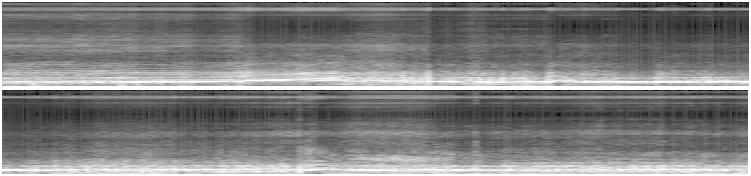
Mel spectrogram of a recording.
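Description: Open kart's engine running steadily at low revs, with one brief rev rising in pitch about two seconds in.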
